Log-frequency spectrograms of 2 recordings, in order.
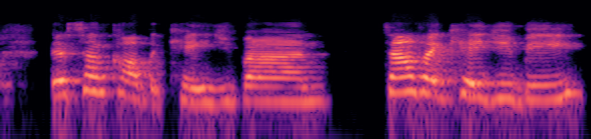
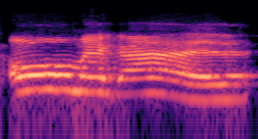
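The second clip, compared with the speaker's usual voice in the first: drawn-out, higher and louder mock shock; retold shock; 6 semitones higher, 6 dB louder, much slower than usual. Telling friend about lewd Skype messages, mock shocked. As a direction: stretch it out loud, scandalized for effect.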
